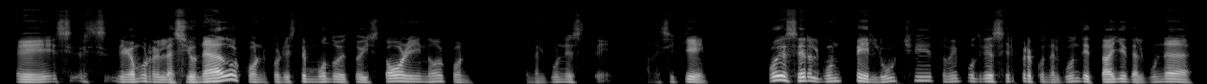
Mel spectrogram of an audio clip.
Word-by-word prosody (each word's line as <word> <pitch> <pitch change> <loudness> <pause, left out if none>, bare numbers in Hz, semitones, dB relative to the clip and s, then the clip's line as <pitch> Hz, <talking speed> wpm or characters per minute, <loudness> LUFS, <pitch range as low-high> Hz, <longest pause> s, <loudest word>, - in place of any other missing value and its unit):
eh, 115 +1 +1
s 130 - -11
s 125 -6 -15
digamos, 120 +2 0
relacionado 120 - +5
con 115 - -6
con 110 +1 -8
este 135 +4 -4
mundo 120 0 -4
de 105 - -2
Toy 115 +3 -4
Story, 135 +4 +2
¿no? 130 +3 -4
Con 110 -7 -11 0.5
con 100 - -26
algún 110 +5 -12
este, 110 - -13 0.3
por - - -36
decir 105 +2 -17
que 110 -6 0 0.6
puede 195 +4 +7
ser 170 +5 +3
algún 150 0 -3
peluche, 155 - -2
también 140 -2 -10
podría 140 -1 -2
ser, 140 +4 -10
pero 135 -4 -2
con 115 -2 -13
algún 130 +7 -7
detalle 125 0 +2
de 115 - -4
alguna 115 +1 -1
125 Hz, 165 wpm, -24 LUFS, 115-140 Hz, 0.6 s, puede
